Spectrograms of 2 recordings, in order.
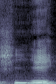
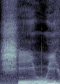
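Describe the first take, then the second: First: The ending is pronounced as 'e'. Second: The ending is pronounced as 'ui'. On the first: The speaker calls it right. "কিন্তু হবে শিয়ে" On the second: The speaker calls it wrong. "শিউই হবে না"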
